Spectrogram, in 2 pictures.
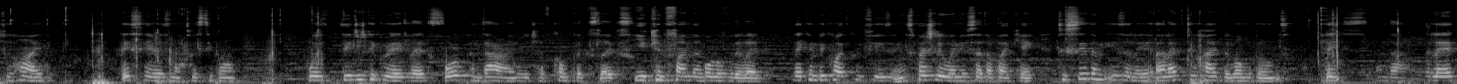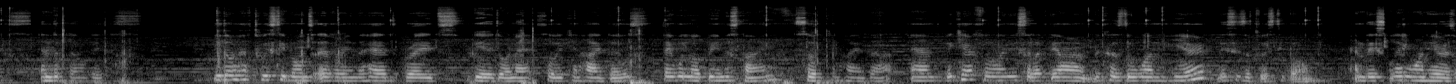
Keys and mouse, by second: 0.1 click, 0.8 g, 2.5 r, 10.3 middle click, 11.8 KP_1, 13.1 shift+click, 13.4 h, 13.6 click, 13.8 middle click, 14.0 shift+click, 14.3 shift+click, 14.4 shift+middle click, 14.7 KP_1, 15.1 h, 15.8 shift+middle drag, 16.2 KP_3, 17.5 shift+click, 18.4-19.0 drag, 19.7 h, 20.0-20.6 drag, 20.7 h, 21.2-22.1 drag, 22.6 h, 24.2 click, 25.8 click, 27.5 click.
